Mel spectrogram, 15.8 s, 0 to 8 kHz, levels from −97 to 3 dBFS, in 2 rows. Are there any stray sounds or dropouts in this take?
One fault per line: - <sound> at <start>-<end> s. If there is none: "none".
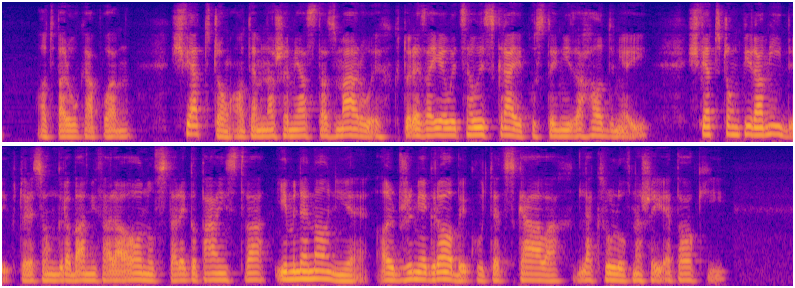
none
